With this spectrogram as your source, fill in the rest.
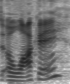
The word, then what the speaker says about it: Owake: All right, here's Owake. That is how you pronounce his name. It is not oak.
